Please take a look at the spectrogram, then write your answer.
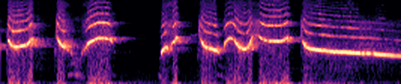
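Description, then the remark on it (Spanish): A phrase in Silbo Gomero, the whistled language of the island of La Gomera, rings out loud: a string of sharp, gliding whistle bursts with rising and falling pitch, ending in a long, slowly falling tone. The whistle spells out the name of a radio program. “esto es Catástrofe Ultravioleta en Silvo Gomero”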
